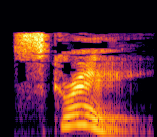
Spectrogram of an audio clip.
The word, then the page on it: scray: British English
